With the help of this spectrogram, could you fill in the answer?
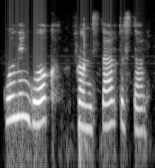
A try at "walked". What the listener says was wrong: Okay, get that T to jump out. Walked. Women walked from stall to stall.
